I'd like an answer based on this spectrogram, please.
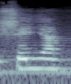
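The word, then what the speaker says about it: Shenyang: he came all the way from another city shenyon right that's how you pronounce it yeah all right so yeah yeah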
